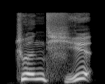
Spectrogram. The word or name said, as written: 专题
